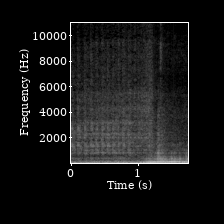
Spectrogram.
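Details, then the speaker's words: 2006 Ford F-350 6.0 Powerstroke diesel, rebuilt engine, cold start at about 46°F ambient: slow uneven cranking as injection control pressure fails to build, then catches and rumbles up with starting aid; owner suspects a lost high-pressure oil O-ring. "See the pressure? It's not quite coming up to fire. I got to get this started so I can at least move it inside so I can work on it. I'm pretty sure I lost an O-ring."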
